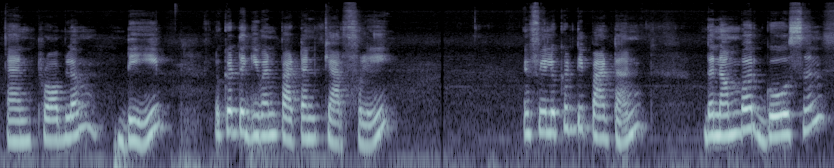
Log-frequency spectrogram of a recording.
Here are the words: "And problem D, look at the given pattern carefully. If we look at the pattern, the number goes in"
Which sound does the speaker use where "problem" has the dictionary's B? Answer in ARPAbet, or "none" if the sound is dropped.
B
